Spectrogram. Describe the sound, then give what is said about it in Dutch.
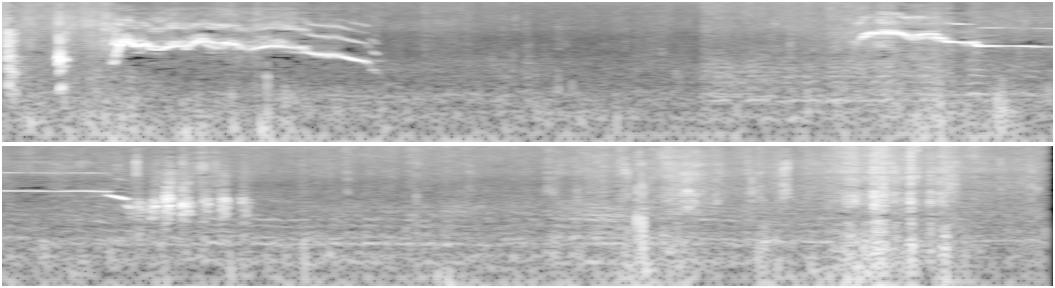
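A bearded vulture, a huge brown bird of prey with a white breast, gives two high, thin whistling calls that slide downward in pitch. A constant insect buzz runs underneath. “Wat je hoort is de lammergier. Het is een enorme bruine roofvogel met een witte borst.”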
